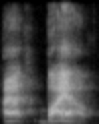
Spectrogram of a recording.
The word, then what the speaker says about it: Biao: So Biao, it should be Biao, Yuen Biao.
